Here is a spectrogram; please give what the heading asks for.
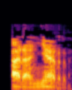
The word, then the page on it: arañar: espagnol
